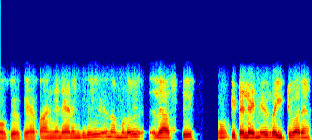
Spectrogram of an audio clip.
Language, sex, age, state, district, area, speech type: Malayalam, male, 30-45, Kerala, Palakkad, rural, conversation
